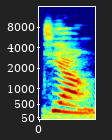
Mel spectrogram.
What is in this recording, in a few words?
"jiang4", Chinese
